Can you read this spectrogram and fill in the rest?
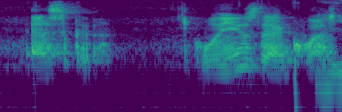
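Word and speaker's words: est-ce que: Here, to just analyze it as being a single word that marks questions that's pronounced est que.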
